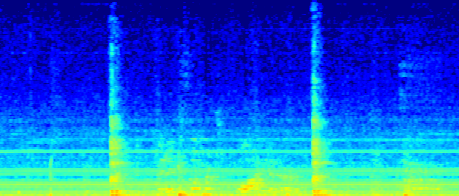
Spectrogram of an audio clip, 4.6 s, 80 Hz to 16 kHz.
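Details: Lennox steam boiler after cleaning, with a burner that had been off its seat and noisy: steady low hum and soft even flame roar; about 81.6% efficient, now firing quietly.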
